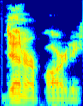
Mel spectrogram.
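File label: "dinner party", English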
